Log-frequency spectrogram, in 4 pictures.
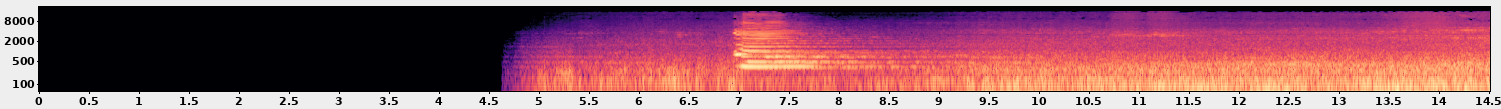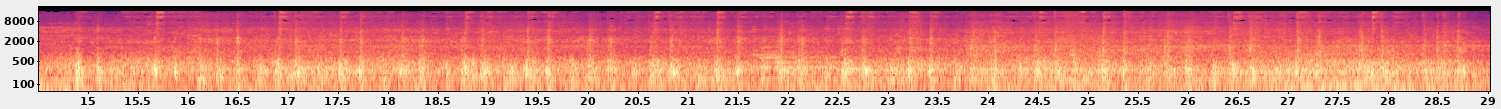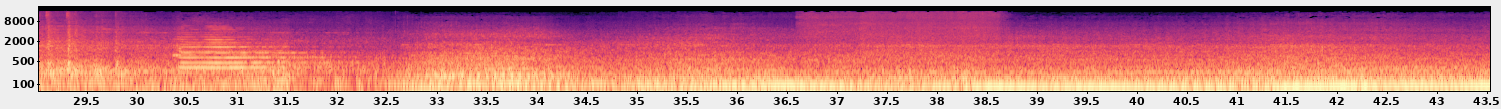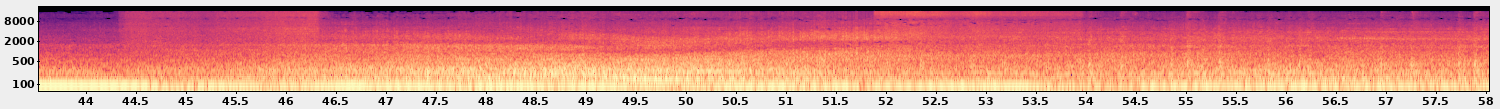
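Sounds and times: train horn: 4.7 - 9.7, 10.6 - 11.6, 21.6 - 22.6, 30.3 - 32.2
train wheels clattering on rails: 14.2 - 30.4, 44.3 - 58.0.

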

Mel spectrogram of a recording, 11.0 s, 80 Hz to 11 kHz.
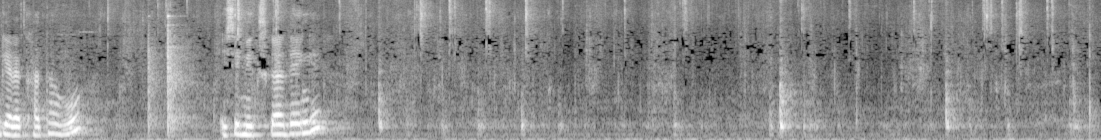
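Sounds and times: spatula stirring sticky food: 0.0 - 11.0.

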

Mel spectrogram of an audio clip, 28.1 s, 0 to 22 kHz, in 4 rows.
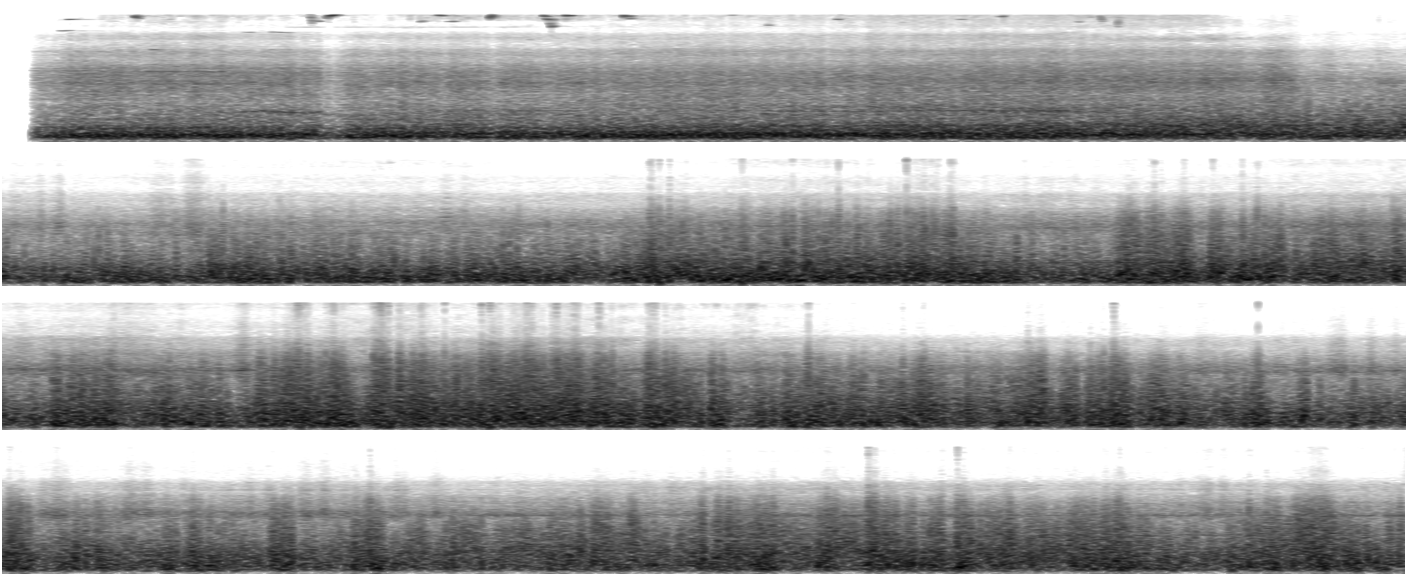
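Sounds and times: scooter and motorcycle engines: 0.2 - 20.4
wind rushing over microphone: 0.2 - 28.0.

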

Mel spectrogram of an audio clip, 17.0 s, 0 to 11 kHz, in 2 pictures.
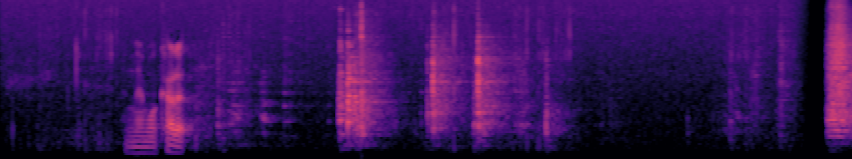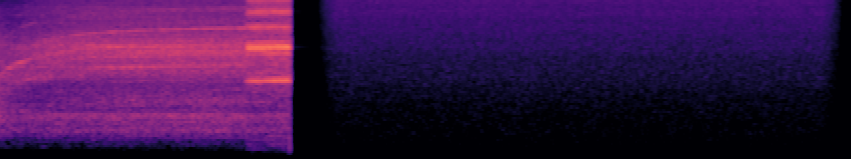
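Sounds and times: miter saw motor whine: 8.3 - 11.4.

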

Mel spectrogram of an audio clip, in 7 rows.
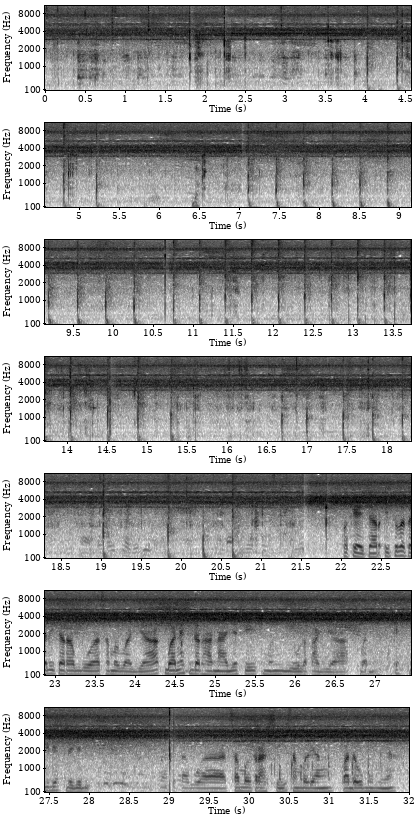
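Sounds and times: high insect drone: 0.0 - 32.0
pestle pounding in wooden mortar: 3.5 - 5.4, 6.4 - 21.5.

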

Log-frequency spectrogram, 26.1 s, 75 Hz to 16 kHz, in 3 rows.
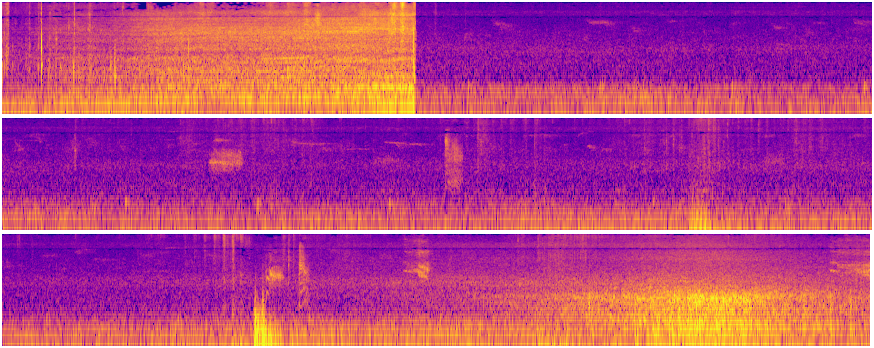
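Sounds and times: vehicle approaching on road: 0.0 - 26.0
faint short bird calls: 12.5 - 13.6.

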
